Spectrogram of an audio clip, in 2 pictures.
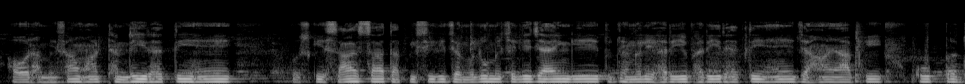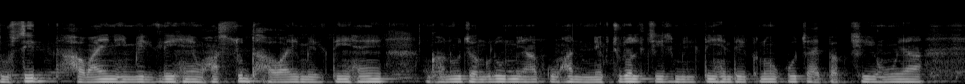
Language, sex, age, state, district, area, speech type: Hindi, male, 18-30, Uttar Pradesh, Chandauli, urban, spontaneous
